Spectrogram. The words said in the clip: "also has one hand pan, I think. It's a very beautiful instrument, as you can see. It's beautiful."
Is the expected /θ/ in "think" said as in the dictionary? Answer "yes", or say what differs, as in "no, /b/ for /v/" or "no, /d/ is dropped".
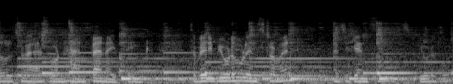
no, /t/ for /θ/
